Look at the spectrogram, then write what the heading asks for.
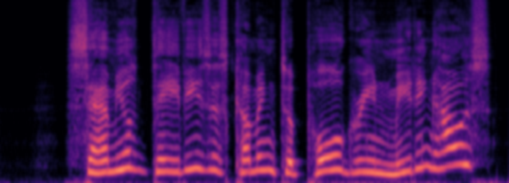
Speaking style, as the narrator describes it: Sarah exclaimed

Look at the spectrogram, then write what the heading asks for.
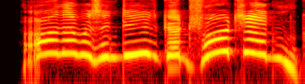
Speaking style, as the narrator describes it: cried they

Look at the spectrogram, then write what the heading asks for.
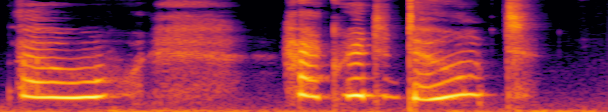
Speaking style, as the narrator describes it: moaned Hermione

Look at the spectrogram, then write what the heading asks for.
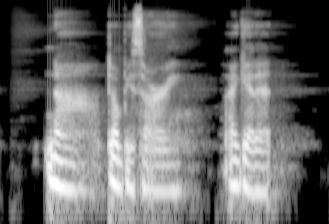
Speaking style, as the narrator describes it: he whispered

